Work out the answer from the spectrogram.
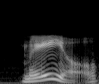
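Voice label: "meiyou" Chinese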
